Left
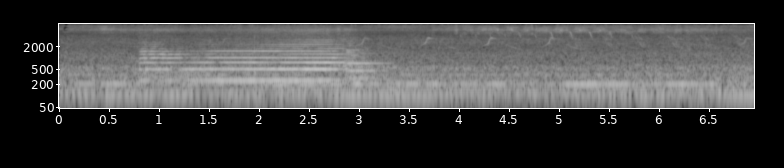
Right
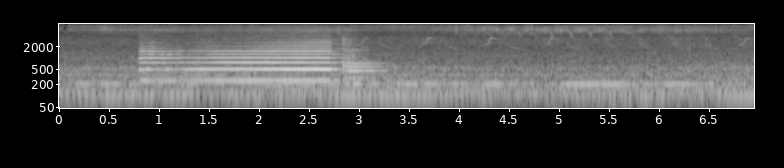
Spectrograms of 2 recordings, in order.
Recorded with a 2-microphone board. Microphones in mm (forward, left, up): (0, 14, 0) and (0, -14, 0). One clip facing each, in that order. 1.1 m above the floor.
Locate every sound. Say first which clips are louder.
0.8 s a trumpet: right 6 dB; 60° right (ahead or behind), 2 m
2.8 s a snare drum: right 3 dB; 50° right (ahead or behind), 4 m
